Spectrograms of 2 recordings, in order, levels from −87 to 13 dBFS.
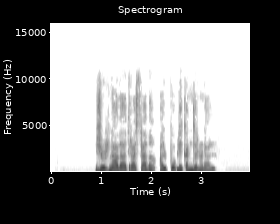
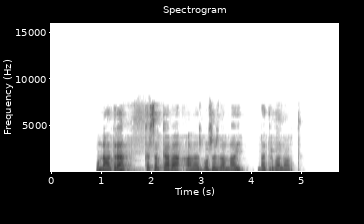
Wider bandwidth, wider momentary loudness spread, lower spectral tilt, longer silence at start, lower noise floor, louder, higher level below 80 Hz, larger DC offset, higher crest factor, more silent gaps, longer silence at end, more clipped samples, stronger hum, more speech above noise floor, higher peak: first, 10.5 kHz vs 7.8 kHz; about the same, 13 LU vs 12 LU; about the same, -5.5 dB/octave vs -5.5 dB/octave; about the same, 0.9 s vs 0.9 s; second, -81 dBFS vs -90 dBFS; second, -25 LUFS vs -21 LUFS; second, -78 dBFS vs -64 dBFS; neither; about the same, 16 dB vs 20 dB; neither; second, 0.7 s vs 0.95 s; neither; neither; second, 56 dB vs 69 dB; second, -10 dBFS vs -2 dBFS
